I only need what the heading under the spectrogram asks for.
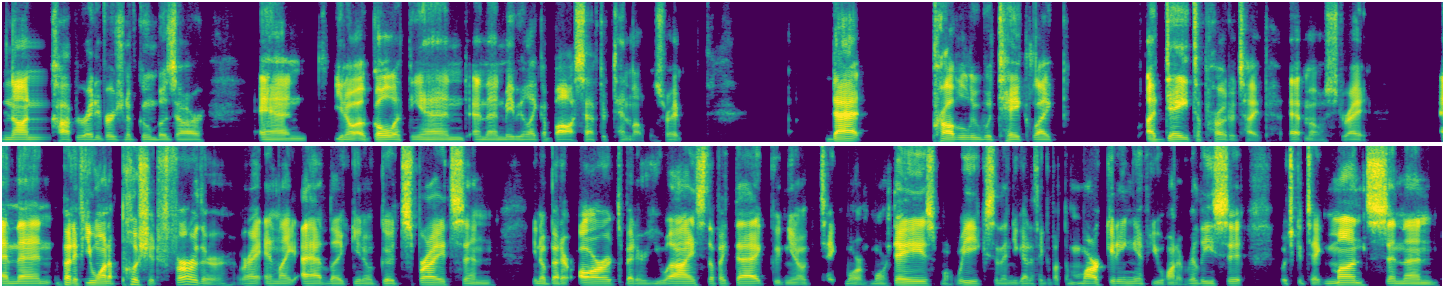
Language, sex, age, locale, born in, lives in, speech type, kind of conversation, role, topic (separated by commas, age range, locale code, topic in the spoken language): English, male, 25-29, en-US, United States, United States, conversation, podcast, guest, What helps you stay committed to practicing even when motivation is low?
